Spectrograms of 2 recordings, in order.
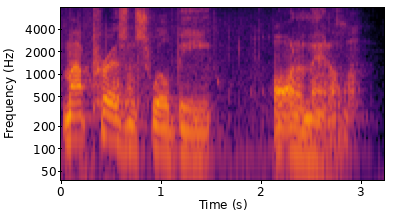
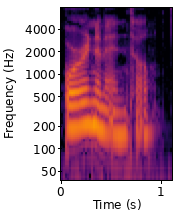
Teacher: Daniel Craig's accent in Knives Out is non-rhotic, so no r sounds after vowels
